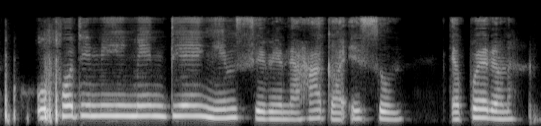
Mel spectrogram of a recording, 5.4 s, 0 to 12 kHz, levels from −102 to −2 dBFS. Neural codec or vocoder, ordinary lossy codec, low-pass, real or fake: codec, 16 kHz, 1.1 kbps, Voila-Tokenizer; AAC, 48 kbps; 7.2 kHz; fake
